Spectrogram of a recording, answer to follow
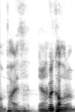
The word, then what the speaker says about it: Pyth: Because, if you try and really say it like full Swede, it's like Pit.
